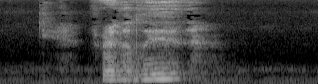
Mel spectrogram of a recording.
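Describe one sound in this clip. A middle-aged woman speaks briefly, close by.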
